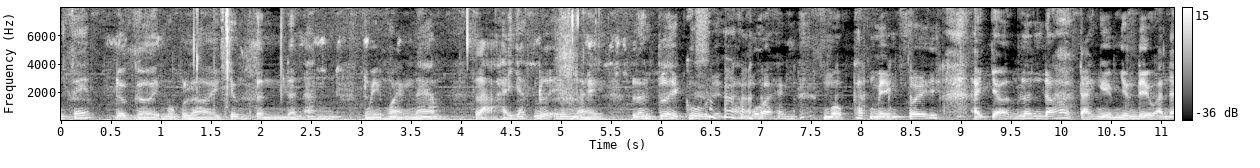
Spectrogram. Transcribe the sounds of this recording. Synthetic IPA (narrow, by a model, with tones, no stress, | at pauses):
fɛ˦˥p̚ɗɨ˨˩ək̚ɣə̰˧˥˨jmo˨˩t̚ləː˨˩jt͡ɕə˧ŋt̪ï˨˩ŋ̟ɗe˨˦nʔa˧jŋ̟ŋwḭ˧˨ənɦwaː˨˩ŋnaː˧mlaː˨˩ha̰˧˥jza˦˥t̚ɗɨ˨˦əʔɛ˧mna˨˩jle˧nplə˧jku˧ɗe˧˩t̪ʰaː˧mkwaː˧n | mo˨˩t̚ka˦˥jk̟̚mḭ˧˨ənfi˧ha̰˧˥jt͡ɕəː˧˩le˧nɗɔ˨˦t͡ɕaː˧˩jŋḭ˧˨əmɲɨ̰˧˥ŋɗi˨˩əwʔa˧jŋ̟ɗaː˧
